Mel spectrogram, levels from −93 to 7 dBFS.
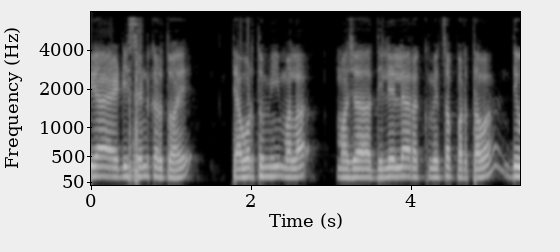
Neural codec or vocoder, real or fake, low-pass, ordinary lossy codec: none; real; 7.2 kHz; MP3, 48 kbps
